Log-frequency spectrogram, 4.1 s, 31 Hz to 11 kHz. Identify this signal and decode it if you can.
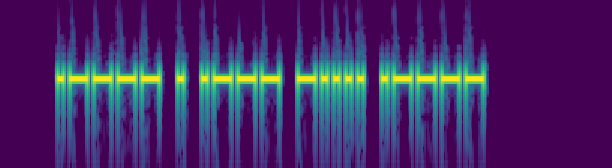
Morse code, heard as a keyed tone, about 30 wpm, 700 Hz. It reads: 1EJ61
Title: Five Challenging Letter-Number Combinations 30wpm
